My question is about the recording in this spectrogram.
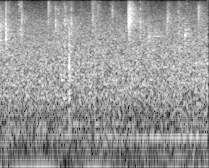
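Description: Steady background hiss with faint scattered ticks, over a low hum that fades out about halfway through.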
